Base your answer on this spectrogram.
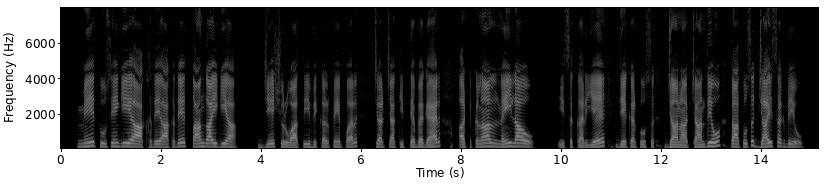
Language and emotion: Dogri, disgusted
